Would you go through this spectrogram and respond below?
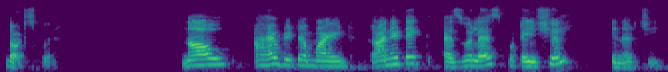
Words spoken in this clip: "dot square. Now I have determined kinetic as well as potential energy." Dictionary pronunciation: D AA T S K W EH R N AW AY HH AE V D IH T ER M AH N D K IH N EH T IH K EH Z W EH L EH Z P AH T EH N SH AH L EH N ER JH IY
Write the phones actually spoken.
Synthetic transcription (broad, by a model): D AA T S K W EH R N AW AY HH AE V D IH T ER M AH N D K IH N EH T IH K EH Z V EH L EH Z P AH T EH N SH AH L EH N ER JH IY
